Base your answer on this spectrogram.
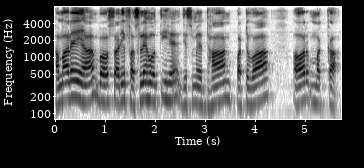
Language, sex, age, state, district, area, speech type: Urdu, male, 18-30, Bihar, Purnia, rural, spontaneous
